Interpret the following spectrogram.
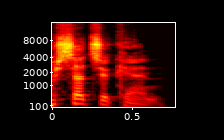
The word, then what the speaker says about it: Setsuken: Setsuken or Setsuken? Setsuken. That's what I thought. It's not really a Japanese word, so yeah, that's just the pronunciation I chose for it.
